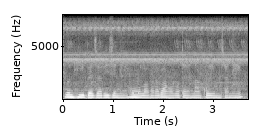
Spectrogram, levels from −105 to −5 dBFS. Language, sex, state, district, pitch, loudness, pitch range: Chakma, female, Tripura, Unakoti, 180 Hz, -14 LUFS, 175-190 Hz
